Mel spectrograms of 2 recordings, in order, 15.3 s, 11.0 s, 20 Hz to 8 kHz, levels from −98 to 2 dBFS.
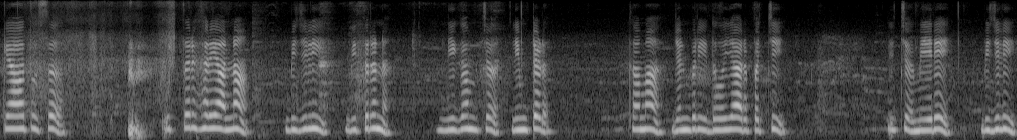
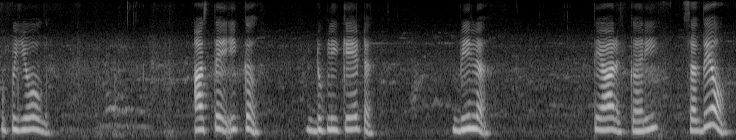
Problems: constant background noise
